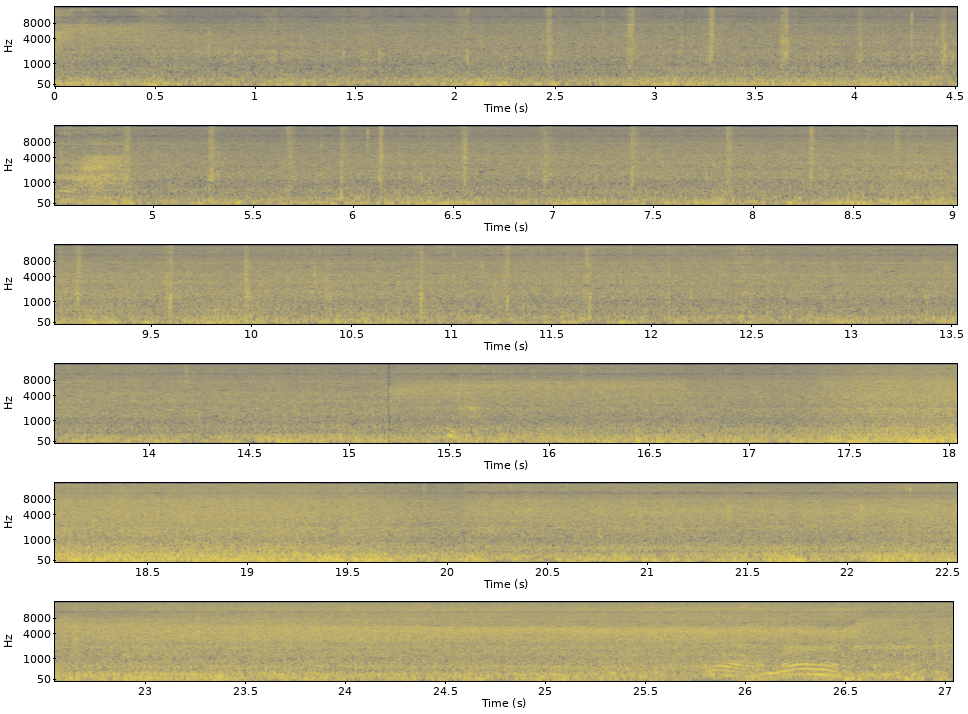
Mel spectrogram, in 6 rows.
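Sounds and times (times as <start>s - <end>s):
heavy rain pouring: 0.0s - 27.0s
wind gusts on microphone: 0.0s - 27.0s
raindrops ticking: 0.4s - 16.2s.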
